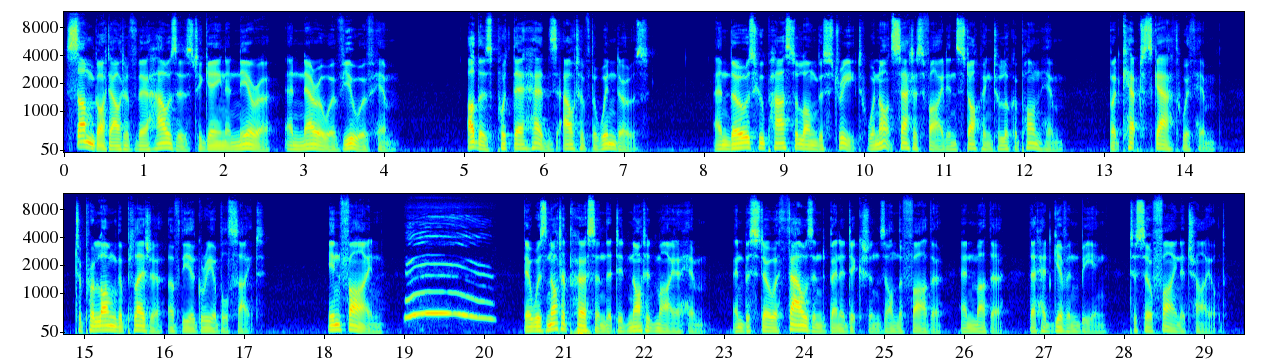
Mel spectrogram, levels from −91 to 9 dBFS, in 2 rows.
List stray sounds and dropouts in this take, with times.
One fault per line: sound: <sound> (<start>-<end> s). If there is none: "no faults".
sound: laugh (19.0-20.2 s)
